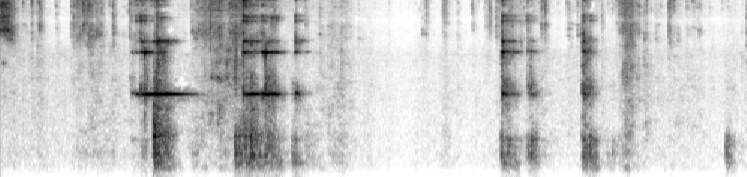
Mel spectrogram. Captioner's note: ice clangs against glass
